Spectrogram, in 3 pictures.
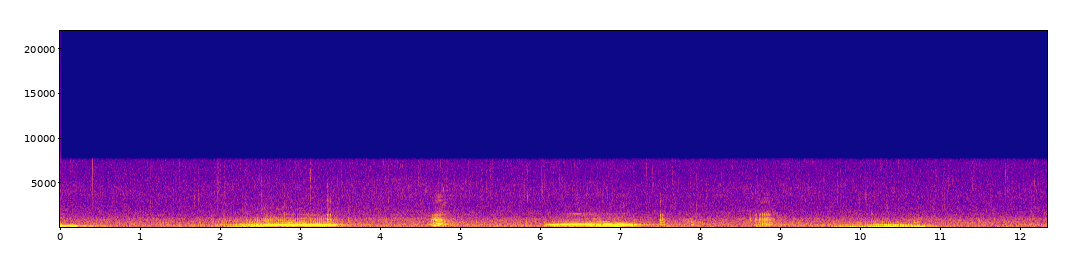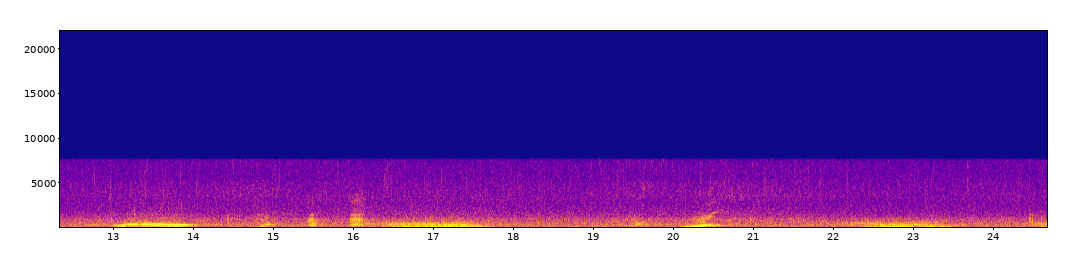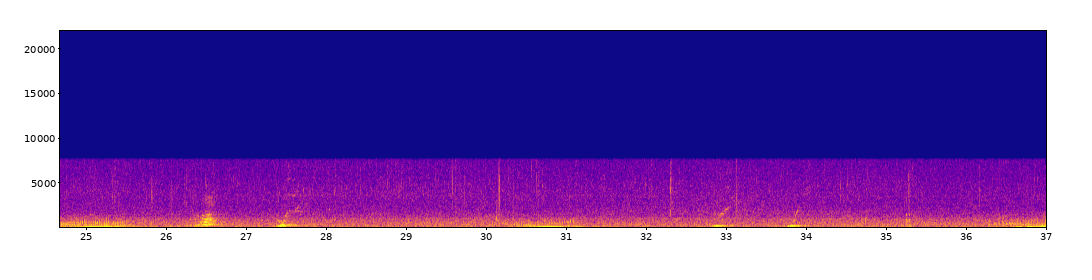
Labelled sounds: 6.3	6.6	humpback whale, 1.3 to 1.6 kHz
20.2	20.6	humpback whale, 0.84 to 1.4 kHz

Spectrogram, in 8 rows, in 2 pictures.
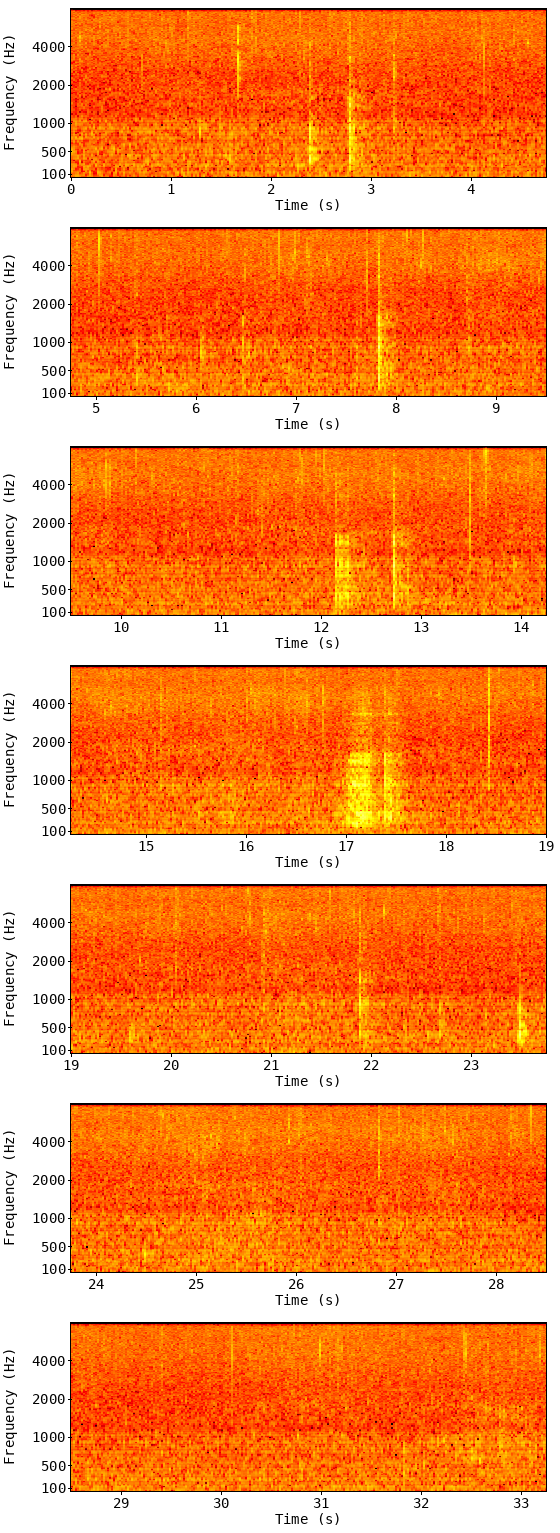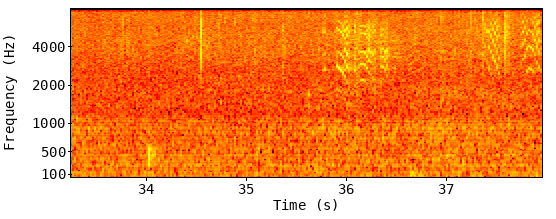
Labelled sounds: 17.1	17.3	croaking sound likely from a nearby submerged object, 3.2 to 3.5 kHz

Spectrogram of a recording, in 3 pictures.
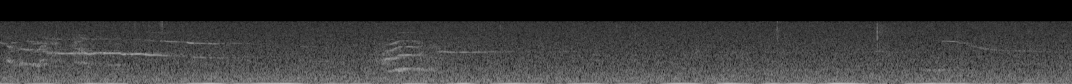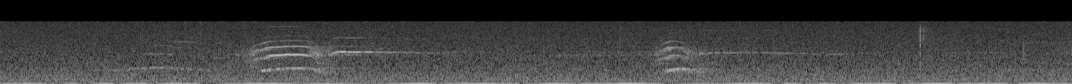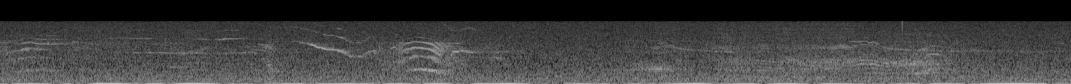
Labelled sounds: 0.0	2.8	killer whale, Bigg's (transient), Gulf of Alaska transient, 0.75 to 3.3 kHz
3.7	5.2	killer whale, Bigg's (transient), Gulf of Alaska transient, 0.49 to 3.2 kHz
9.3	10.7	killer whale, Bigg's (transient), Gulf of Alaska transient, 1.5 to 3.0 kHz
11.7	15.7	killer whale, Bigg's (transient), Gulf of Alaska transient, 0.39 to 3.5 kHz
17.3	19.4	killer whale, Bigg's (transient), Gulf of Alaska transient, 0.51 to 3.0 kHz
21.5	26.7	killer whale, Bigg's (transient), Gulf of Alaska transient, 0.26 to 7.0 kHz
27.9	28.9	killer whale, Bigg's (transient), Gulf of Alaska transient, 1.5 to 2.7 kHz
29.9	32.1	killer whale, Bigg's (transient), Gulf of Alaska transient, 1.1 to 3.3 kHz

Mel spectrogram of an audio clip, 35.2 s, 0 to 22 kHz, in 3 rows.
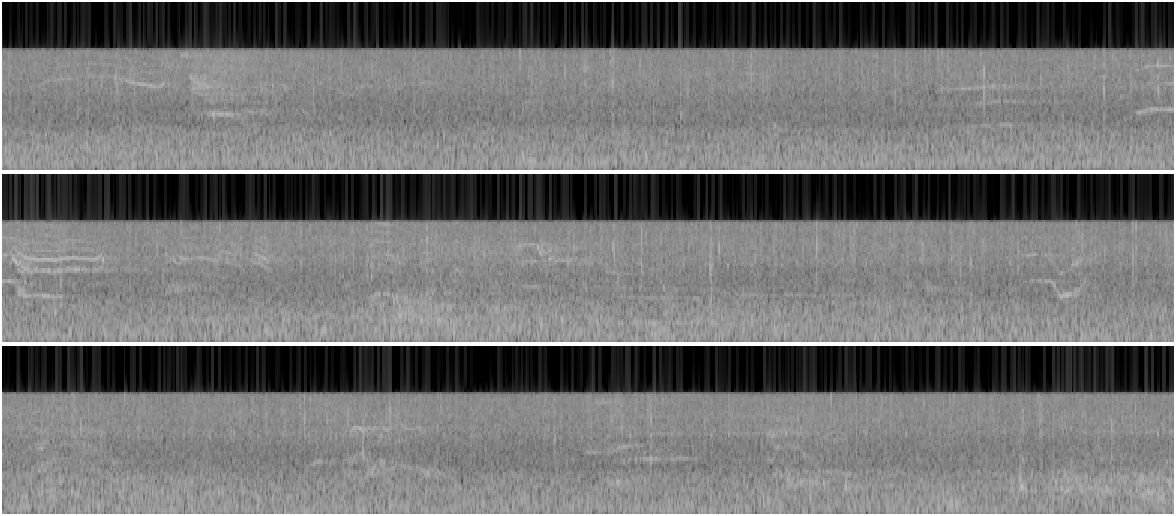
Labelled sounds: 0.4	1.7	killer whale, northern resident, G clan, 3.2 to 6.4 kHz
2.0	2.4	killer whale, northern resident, G clan, 1.3 to 1.7 kHz
4.1	4.3	killer whale, northern resident, G clan, 3.4 to 3.8 kHz
9.3	10.2	killer whale, northern resident, G clan, 1.0 to 3.5 kHz
11.3	12.8	killer whale, northern resident, G clan, 1.0 to 5.6 kHz
13.3	14.2	killer whale, northern resident, G clan, 1.2 to 3.4 kHz
15.4	15.7	killer whale, northern resident, G clan, 1.0 to 1.3 kHz
16.9	18.1	killer whale, northern resident, G clan, 1.3 to 4.6 kHz
19.1	19.4	killer whale, northern resident, G clan, 1.1 to 1.2 kHz
21.9	22.6	killer whale, northern resident, G clan, 1.0 to 3.7 kHz
26.5	27.8	killer whale, northern resident, G clan, 0.81 to 3.7 kHz
29.5	30.4	killer whale, northern resident, G clan, 1.3 to 3.1 kHz
31.6	32.0	killer whale, northern resident, G clan, 0.81 to 1.1 kHz

